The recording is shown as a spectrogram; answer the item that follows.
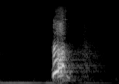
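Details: Ten-month-old German Shepherd during dog training in Virginia giving a single sharp, loud bark after a faint low hum.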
